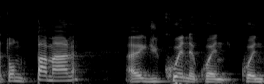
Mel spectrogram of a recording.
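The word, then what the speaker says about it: Qwen: Bah, ça se prononce pas comme ça hein. Quen. QWN, non Quen.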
